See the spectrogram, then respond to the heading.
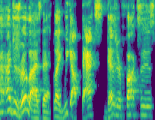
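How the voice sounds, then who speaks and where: At a moderate pace, a man speaks loudly in an animated tone. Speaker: comedic storyteller guest. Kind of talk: casual chat. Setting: live online show.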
